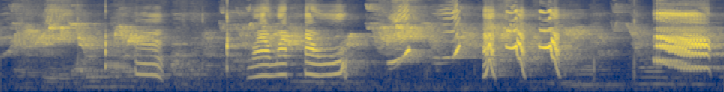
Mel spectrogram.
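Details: Pet green ring-necked parakeet talking indoors, repeating "mummy": a string of short, nasal, harmonic syllables with sharply curved, rising-then-falling pitch, bunched in quick bursts with brief gaps between them.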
